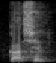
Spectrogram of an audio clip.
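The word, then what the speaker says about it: castle: सो ये सारे वर्ड्स आप देखेंगे, जैसे यहाँ टी लेटर को हमने साइलेंट रखा हुआ है, FASTEN, इसको बोलेंगे फाशन। काशल, यस।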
